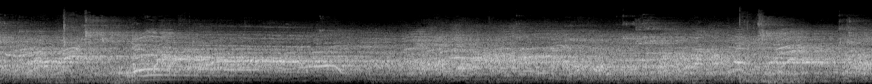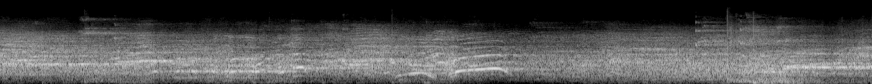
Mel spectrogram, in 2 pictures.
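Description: A crowd of young women cheers and shouts in a large echoing hall.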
